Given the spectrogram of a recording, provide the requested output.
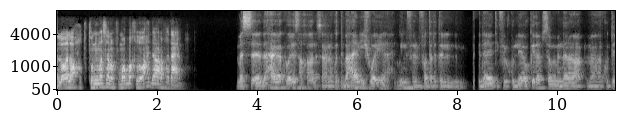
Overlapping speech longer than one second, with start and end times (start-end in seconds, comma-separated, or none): none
